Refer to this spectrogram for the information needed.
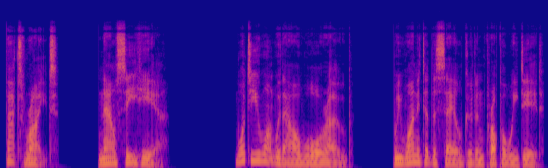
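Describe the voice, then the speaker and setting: Guy doing a gruff defensive caretaker, mellow tone but swoops up and down, audio drama. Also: lowish voice, big pitch swings, normal speed, dry recording. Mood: defensive, suspicious. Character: gruff, suspicious manor caretaker man.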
